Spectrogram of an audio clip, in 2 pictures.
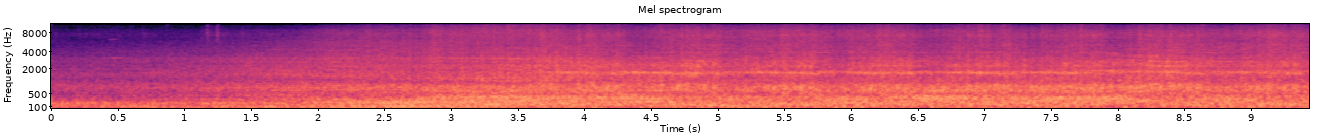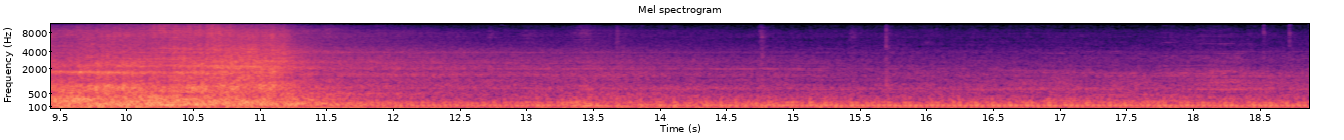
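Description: Passenger train passing over a level crossing: wheels running on the rails swell up about two seconds in, with clacking over the rail joints, and the noise cuts off sharply at about eleven seconds as the train clears. A lower, steady rumble remains after it.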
